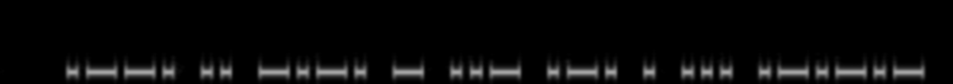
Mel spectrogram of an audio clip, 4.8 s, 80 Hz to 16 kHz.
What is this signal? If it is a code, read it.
Morse code, heard as a keyed tone, about 25 wpm, 600 Hz. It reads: PICTURES.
